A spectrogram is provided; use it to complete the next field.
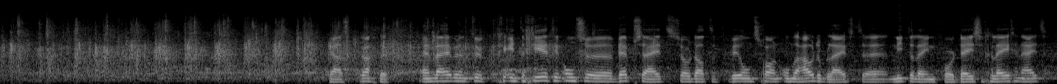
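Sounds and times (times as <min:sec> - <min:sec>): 
audience clapping at a presentation: 0:00.0 - 0:06.2
speech: 0:03.3 - 0:10.5.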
